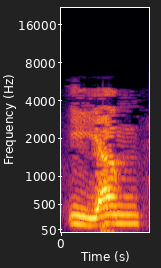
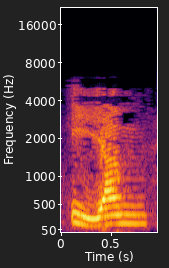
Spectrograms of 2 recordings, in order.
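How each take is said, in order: The two takes are said the same way.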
